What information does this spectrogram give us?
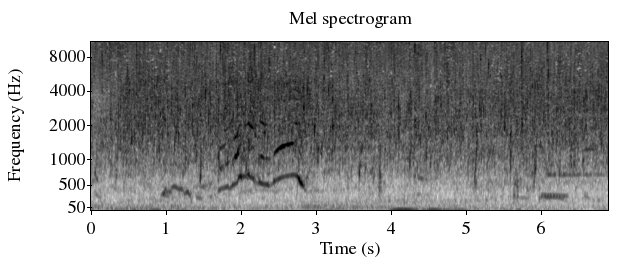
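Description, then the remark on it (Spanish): River water trickles and flows steadily, a broad continuous wash with faint splashing throughout, while voices murmur in the background; people come to the river to wash and bathe horses, and a woman and her three children are washing. “Niñas y niños, estamos en el río.”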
